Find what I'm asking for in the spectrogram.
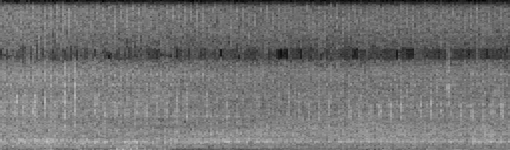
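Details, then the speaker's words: Vauxhall Corsa engine idling, heard under the bonnet: steady high whirr over the running note with rough rumble; mechanics diagnosed worn water pump bearings. "as you can hear it's quite noisy so I had this started at the back when it first came in a couple of mechanics came out and just said water pump bearings so uh that's what I would say too"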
